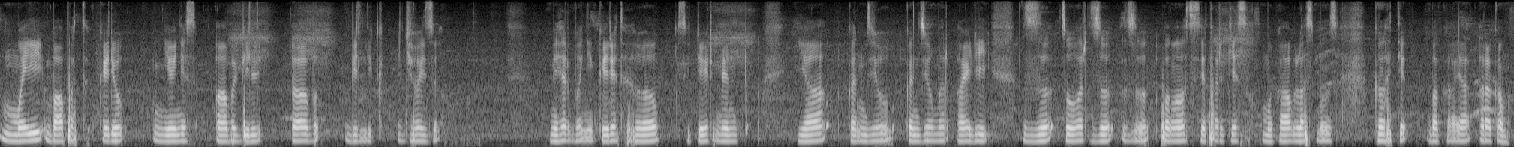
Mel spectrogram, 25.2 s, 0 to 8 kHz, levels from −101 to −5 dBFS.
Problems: none marked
